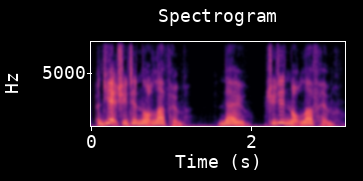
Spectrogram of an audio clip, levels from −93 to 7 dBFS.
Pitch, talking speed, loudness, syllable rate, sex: 255 Hz, 245 wpm, -20 LUFS, 5.2 syllables/s, female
